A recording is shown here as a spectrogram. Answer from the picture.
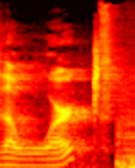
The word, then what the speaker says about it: Wort: It is The Wort, not warts, not forts, not short, The Wort.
